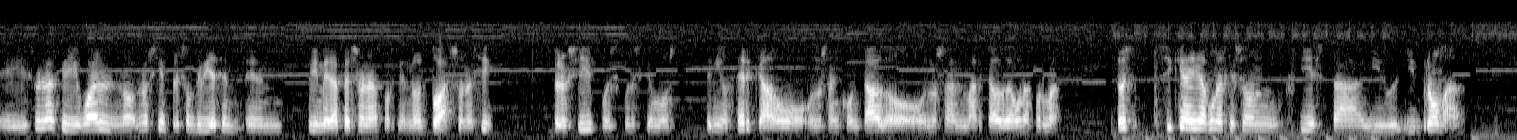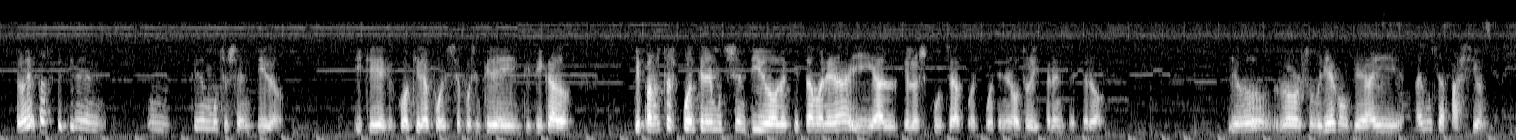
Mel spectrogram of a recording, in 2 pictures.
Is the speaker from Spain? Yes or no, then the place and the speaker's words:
yes; Pamplona, Navarre, Spain; Nosotros somos de Pamplona, somos y teníamos en Madrid dos bolos seguidos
